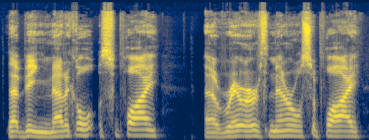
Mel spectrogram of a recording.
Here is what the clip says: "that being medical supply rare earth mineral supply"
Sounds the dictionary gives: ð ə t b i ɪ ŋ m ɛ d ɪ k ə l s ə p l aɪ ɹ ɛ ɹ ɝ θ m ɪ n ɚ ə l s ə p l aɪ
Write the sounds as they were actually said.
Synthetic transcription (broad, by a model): ð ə t b i ɪ ŋ m ɛ d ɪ k l s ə p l aɪ ɹ ɛ ɹ ɝ θ m ɪ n ɚ l s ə p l aɪ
